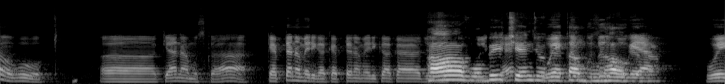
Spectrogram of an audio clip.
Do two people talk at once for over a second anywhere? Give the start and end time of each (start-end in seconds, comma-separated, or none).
4.3-6.5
